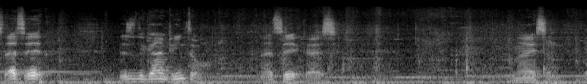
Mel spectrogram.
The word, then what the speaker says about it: Gallo pinto: And then Gallo pinto. Gallo pinto, yes.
